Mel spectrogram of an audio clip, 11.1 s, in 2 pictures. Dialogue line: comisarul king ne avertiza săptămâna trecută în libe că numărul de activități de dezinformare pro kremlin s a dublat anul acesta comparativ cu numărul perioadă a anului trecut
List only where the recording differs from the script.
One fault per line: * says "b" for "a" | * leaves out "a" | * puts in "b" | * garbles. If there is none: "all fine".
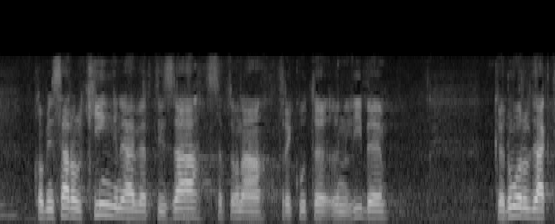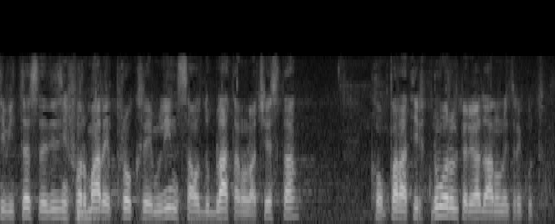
all fine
